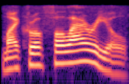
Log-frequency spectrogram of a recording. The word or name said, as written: microfilarial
